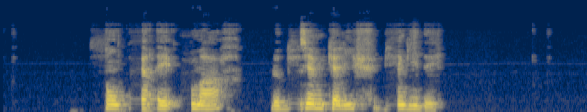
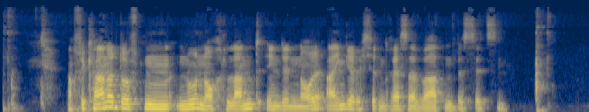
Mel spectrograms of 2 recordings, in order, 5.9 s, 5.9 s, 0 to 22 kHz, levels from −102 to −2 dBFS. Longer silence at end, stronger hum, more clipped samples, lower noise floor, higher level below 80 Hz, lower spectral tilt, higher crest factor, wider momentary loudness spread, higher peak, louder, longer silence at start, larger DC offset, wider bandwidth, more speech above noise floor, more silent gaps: first, 1.5 s vs 0.45 s; neither; neither; first, -82 dBFS vs -45 dBFS; about the same, -52 dBFS vs -52 dBFS; second, -6 dB/octave vs -7.5 dB/octave; about the same, 20 dB vs 18 dB; second, 10 LU vs 18 LU; about the same, -2 dBFS vs -2 dBFS; about the same, -19 LUFS vs -19 LUFS; first, 1.05 s vs 0.05 s; neither; second, 9.2 kHz vs 12.5 kHz; first, 64 dB vs 27 dB; neither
